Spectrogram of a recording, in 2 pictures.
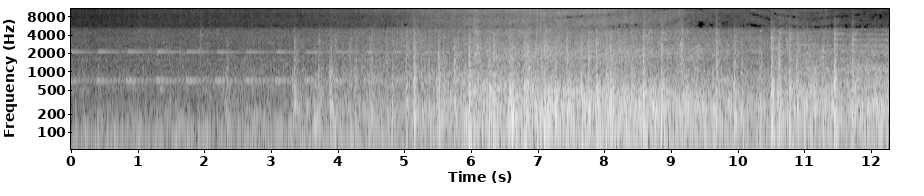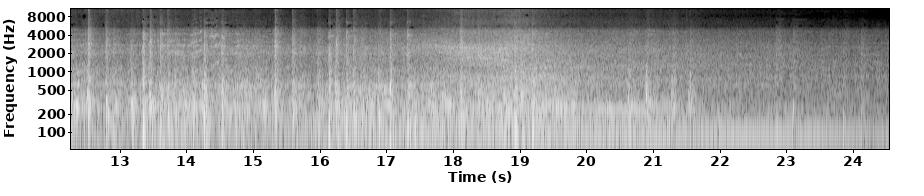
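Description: Passenger train of old-style coaches passing close by: its rumble builds as it approaches, the wheels clack sharply over the rail joints as the coaches go past, and the sound fades away as the train recedes.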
